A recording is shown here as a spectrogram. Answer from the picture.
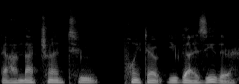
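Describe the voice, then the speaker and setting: A man with a Newfoundland accent speaks in a dark, mellow tone at a fairly quick pace with fairly even intonation. The sound is dry and close with no echo. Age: 40s. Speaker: local resident vlogger. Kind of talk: scripted monologue. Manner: halting.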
